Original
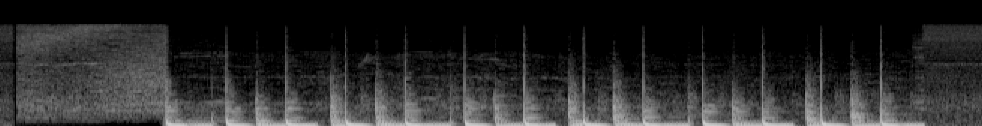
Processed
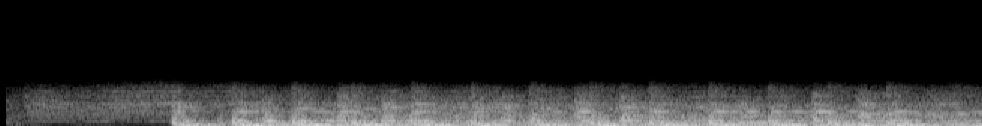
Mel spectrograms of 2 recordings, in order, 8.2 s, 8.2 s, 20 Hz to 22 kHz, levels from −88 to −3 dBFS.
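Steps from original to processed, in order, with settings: half-wave gain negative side -3 dB; steep low-pass 1200 Hz 72 dB/oct; diffused feedback echo 0.611 s, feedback 45%, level -4 dB; reverb RT60 0.70 s, pre-delay 46 ms; upward compressor, threshold -43 dBFS; gain -6.5 dB

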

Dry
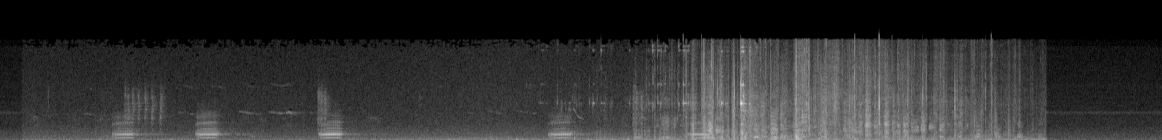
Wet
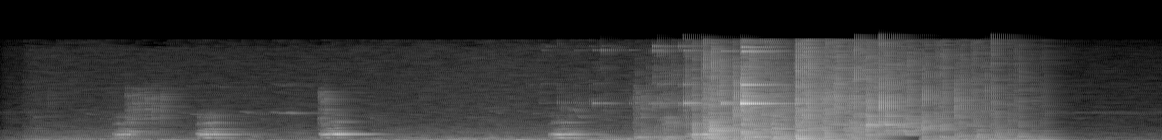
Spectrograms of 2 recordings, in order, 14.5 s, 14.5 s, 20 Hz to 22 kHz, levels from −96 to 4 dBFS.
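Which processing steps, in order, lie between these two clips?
10.98–11.49 elliptic high-pass 850 Hz; flutter echo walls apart 4.4 m, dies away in 1.2 s; gain -3 dB

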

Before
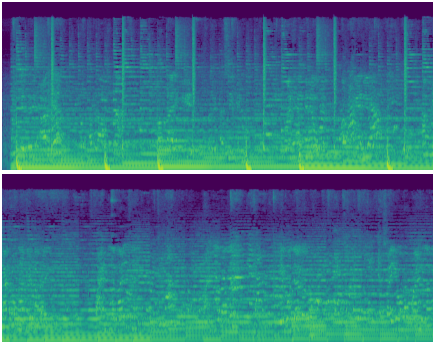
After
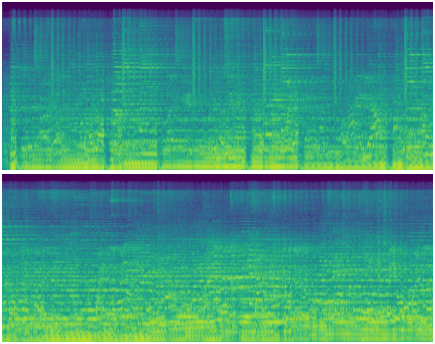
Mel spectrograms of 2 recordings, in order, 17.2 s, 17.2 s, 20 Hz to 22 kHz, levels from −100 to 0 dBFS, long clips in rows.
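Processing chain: negative-ratio compressor -28 dBFS, ratio -1; on a send: thin delay 0.11 s, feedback 74%, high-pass 1400 Hz, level -6 dB; on the sum: maximiser +15 dB; gain -1 dB; SBC 192 kbps 48000 Hz

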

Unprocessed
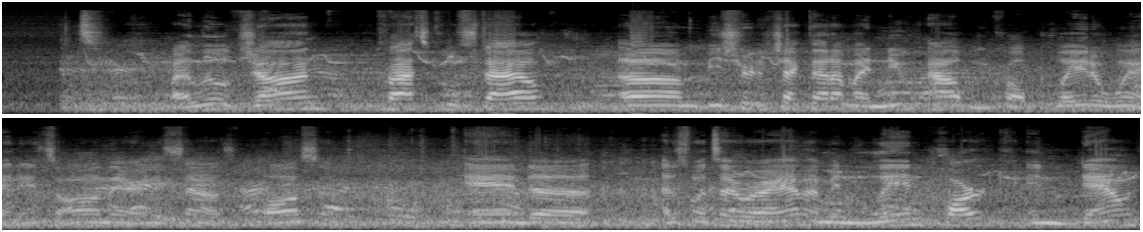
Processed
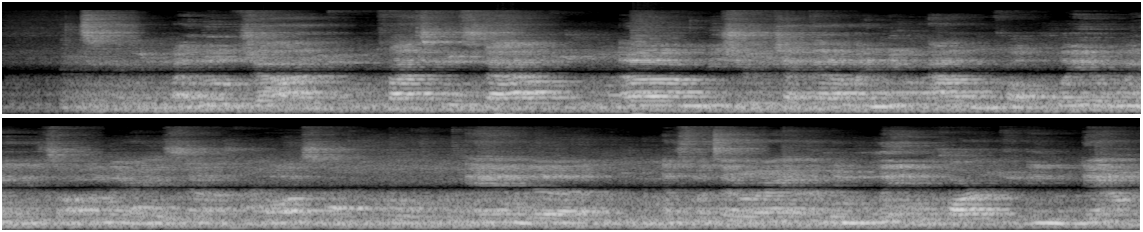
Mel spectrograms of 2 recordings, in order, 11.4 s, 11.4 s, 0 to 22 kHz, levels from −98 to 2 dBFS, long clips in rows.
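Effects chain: Butterworth band-stop 1700 Hz, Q 1.2; non-linear reverb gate 0.27 s falling, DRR -4.5 dB

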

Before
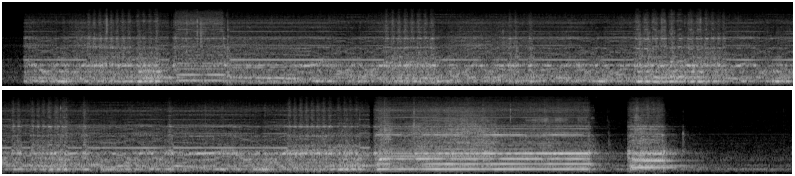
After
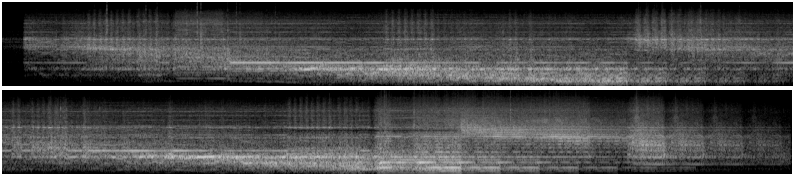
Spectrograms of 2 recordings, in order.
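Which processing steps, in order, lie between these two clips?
one-sided fold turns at -17 dBFS; 10.47–12.48 notch 3200 Hz, Q 5.8; frequency shift -170 Hz; LFO high-pass saw down 0.16 Hz 230–3300 Hz; feedback echo 0.391 s, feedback 52%, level -7.5 dB

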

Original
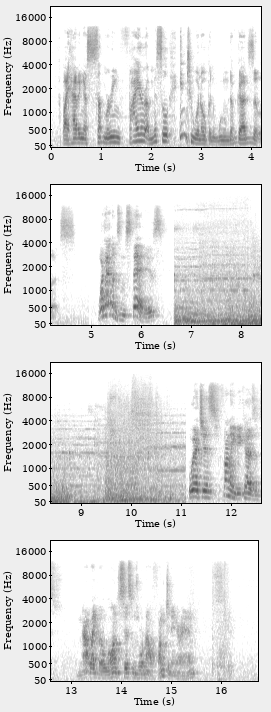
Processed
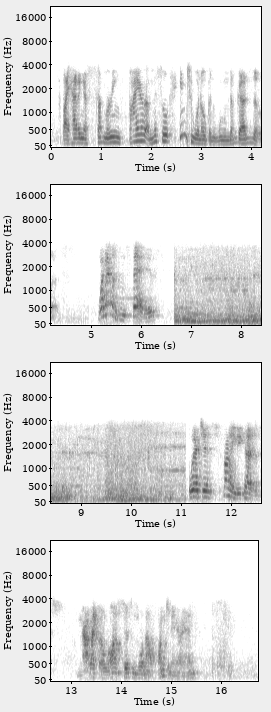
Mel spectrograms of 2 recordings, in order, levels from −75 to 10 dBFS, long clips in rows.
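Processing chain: 5.27–5.96 whine 770 Hz -53 dBFS; 12.33–13.98 tilt shelf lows -7 dB, about 690 Hz; gain +3 dB; AMR-NB 7.4 kbps 8000 Hz

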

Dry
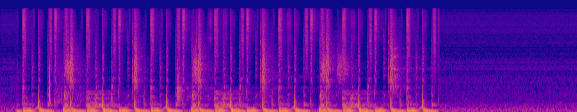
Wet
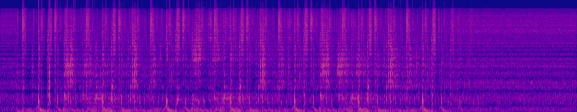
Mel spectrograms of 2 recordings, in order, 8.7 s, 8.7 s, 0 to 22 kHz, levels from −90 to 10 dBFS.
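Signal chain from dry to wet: weighting filter A; spectral gain 2.19–3.12, 480–2300 Hz -14 dB; high shelf 4600 Hz +10 dB; comb 2 ms, depth 96%; compressor 16:1, threshold -39 dBFS, peak gain reduction 19.5 dB; tube stage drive 28 dB, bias 0.4; wrapped overs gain 27 dB; feedback echo 0.279 s, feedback 51%, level -7.5 dB; warbling echo 0.383 s, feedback 72%, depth 73 cents, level -16.5 dB; gain +4.5 dB

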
